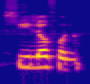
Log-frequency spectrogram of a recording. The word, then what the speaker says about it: xilófono: como sino Cómo suena por ejemplo siló xilófono se escribe así xilófono Pero eso es su representación con fonema porque siló fono la representación con fonema sería siempre el Slash Cómo suena como como ese esa x suena como s por eso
